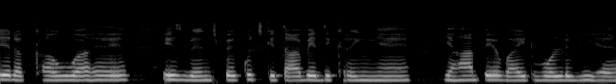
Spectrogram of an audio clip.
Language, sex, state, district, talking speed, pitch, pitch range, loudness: Hindi, female, Bihar, Saharsa, 175 wpm, 200 Hz, 195-205 Hz, -29 LUFS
